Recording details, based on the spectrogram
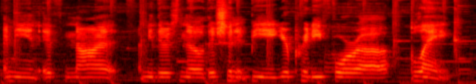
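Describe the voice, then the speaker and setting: A young American woman co-hosting a casual fan-channel question-and-answer video, talking in a chatty, animated way. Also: sits low, faint music behind. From United States. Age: young adult. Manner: chatty, animated, quick when opinionated. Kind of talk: casual Q&A chat.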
